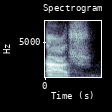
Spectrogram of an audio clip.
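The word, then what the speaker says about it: Æ: okay i'm um it's the ae symbol is pronounced ash i think that's right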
